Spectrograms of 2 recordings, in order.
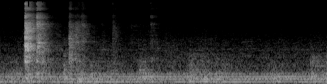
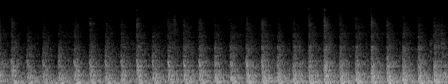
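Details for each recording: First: Samsung dryer after repair and reassembly: a quiet, steady drum hum with a few light clinks at first and no thumping. The previous bumping noise is gone. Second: Samsung dryer: heavy, even thumping about three times a second as the drum turns, caused by the detached drum felt seal.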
